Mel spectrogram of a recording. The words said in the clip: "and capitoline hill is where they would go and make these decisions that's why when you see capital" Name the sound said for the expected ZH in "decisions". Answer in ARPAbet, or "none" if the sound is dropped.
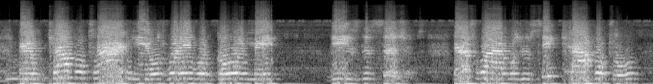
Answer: ZH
